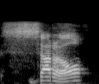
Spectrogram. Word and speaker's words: subtle: want to note here subtle very common word in English subtle flavor subtle flavor can I say sub no you can't no the the be is mold mold the the B is silent silent yes yes right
